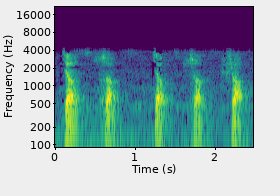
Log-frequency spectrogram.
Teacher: चा बोलते समय पर जीभ जहां लगी है उसी जगह पर जीभ को लगाने के बाद जो उच्चरित होगा वो श होगा। च श च श श। तो ये तालव्य श।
